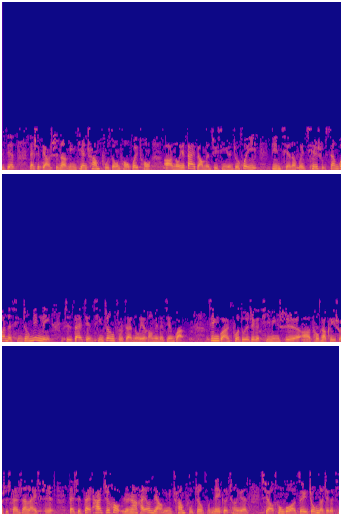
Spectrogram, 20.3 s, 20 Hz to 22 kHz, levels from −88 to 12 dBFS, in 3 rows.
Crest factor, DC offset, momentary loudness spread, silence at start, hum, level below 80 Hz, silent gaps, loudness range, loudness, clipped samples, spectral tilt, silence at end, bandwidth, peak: 20 dB; under 0.1%; 6 LU; 0 s; none; -58 dBFS; none; 2 LU; -23 LUFS; under 0.1%; -4 dB/octave; 0 s; 5.8 kHz; -4 dBFS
